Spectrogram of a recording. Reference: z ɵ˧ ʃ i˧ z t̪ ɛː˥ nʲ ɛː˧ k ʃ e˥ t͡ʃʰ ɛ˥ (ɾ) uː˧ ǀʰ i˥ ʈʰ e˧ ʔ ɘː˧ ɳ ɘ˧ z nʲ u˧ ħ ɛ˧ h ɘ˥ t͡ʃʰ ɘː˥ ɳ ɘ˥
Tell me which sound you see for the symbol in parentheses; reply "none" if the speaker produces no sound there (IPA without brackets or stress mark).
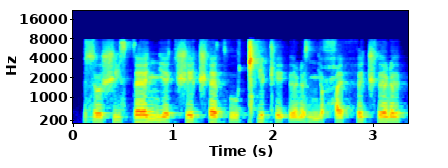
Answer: t̪ʰ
